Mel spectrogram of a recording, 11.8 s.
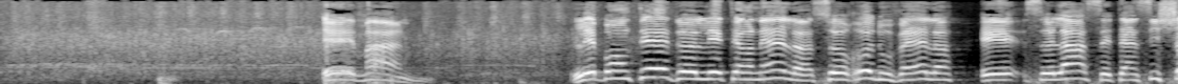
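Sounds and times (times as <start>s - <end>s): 
church congregation clapping after a scripture reading: 0.0s - 7.1s
speech: 3.2s - 4.3s, 5.7s - 11.7s.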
